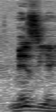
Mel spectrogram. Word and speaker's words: Myzia: Myzia, you got it. See, I've been saying it wrong for so many damn years, but I'm glad to finally get to meet you, buddy.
